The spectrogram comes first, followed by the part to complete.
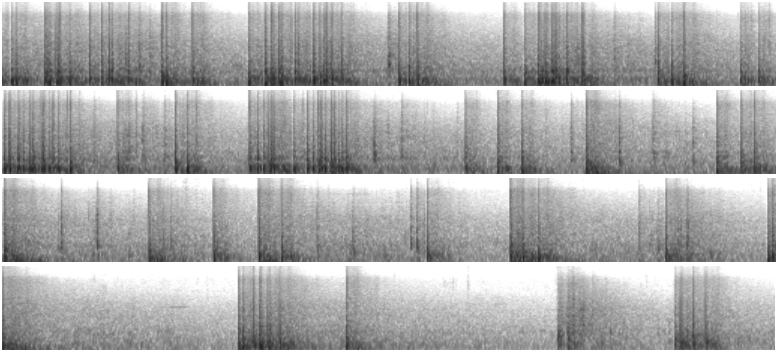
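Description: Fireworks display: aerial shells bursting in a dense, rapid barrage for about the first twelve seconds, then thinning to single bursts a couple of seconds apart, each followed by a fading rumble.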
